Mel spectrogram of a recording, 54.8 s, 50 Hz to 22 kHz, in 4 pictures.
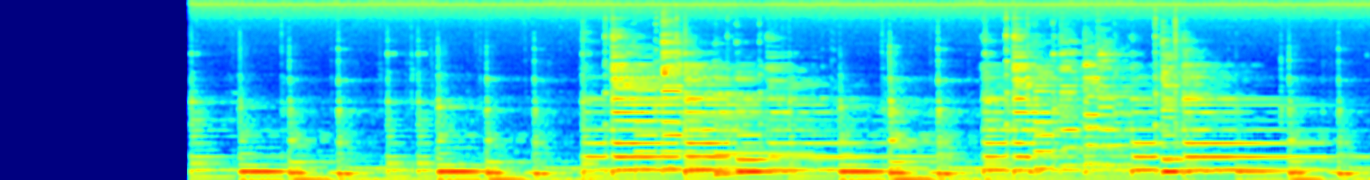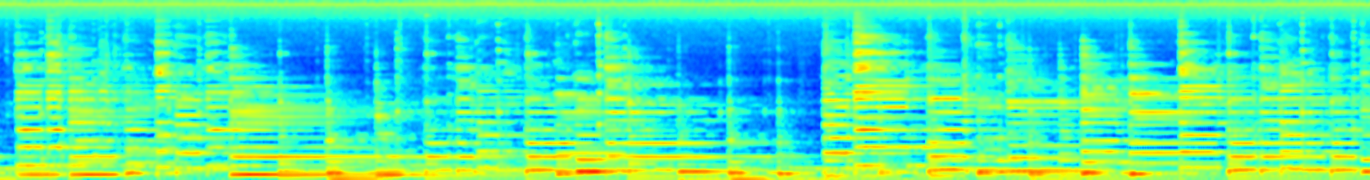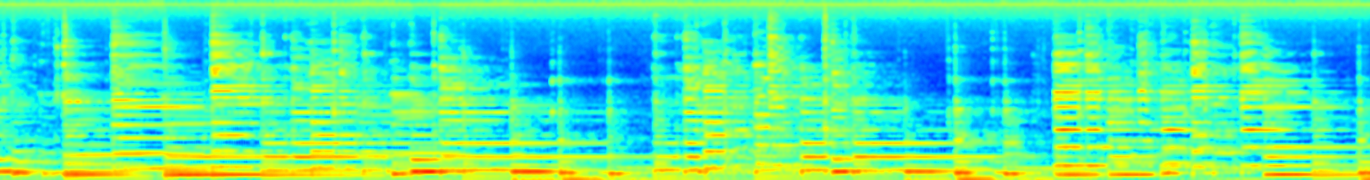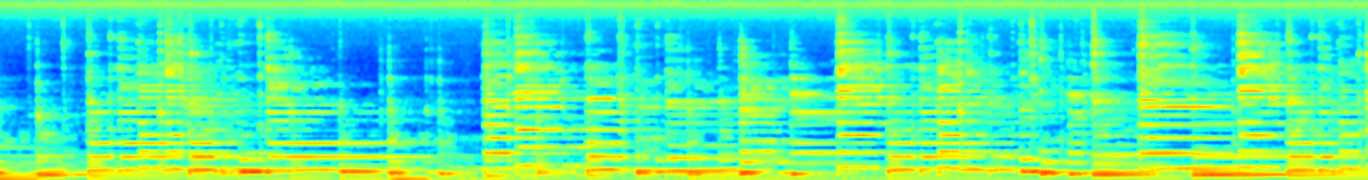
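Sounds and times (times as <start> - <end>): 
acoustic blues guitar in D minor: 1.9 - 54.7.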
